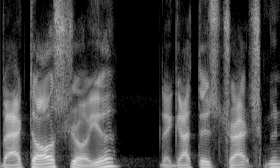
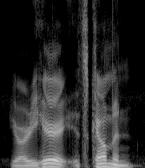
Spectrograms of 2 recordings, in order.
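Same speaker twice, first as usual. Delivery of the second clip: normal talking voice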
